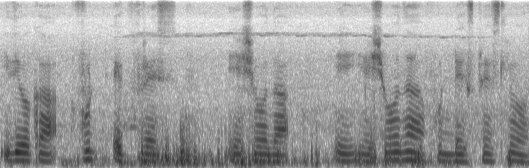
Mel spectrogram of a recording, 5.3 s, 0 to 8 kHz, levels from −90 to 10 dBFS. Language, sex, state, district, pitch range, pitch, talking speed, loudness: Telugu, male, Andhra Pradesh, Sri Satya Sai, 120-140 Hz, 130 Hz, 115 wpm, -18 LUFS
